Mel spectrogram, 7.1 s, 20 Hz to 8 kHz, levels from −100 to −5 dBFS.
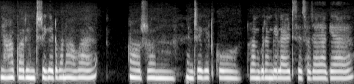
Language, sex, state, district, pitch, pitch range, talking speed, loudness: Hindi, female, Chhattisgarh, Raigarh, 250 Hz, 245-260 Hz, 160 wpm, -14 LUFS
